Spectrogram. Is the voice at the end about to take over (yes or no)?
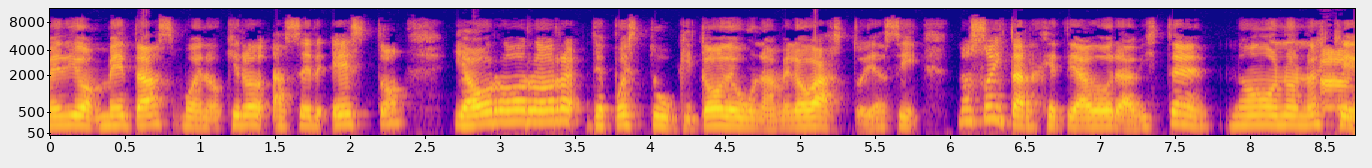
no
